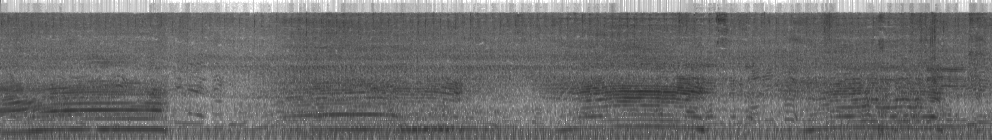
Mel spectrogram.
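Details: Giant cattle being unloaded down from a large truck: loud, drawn-out low moos with rich harmonics, several calls in a row, some rising and falling, over a steady low engine hum and music.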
